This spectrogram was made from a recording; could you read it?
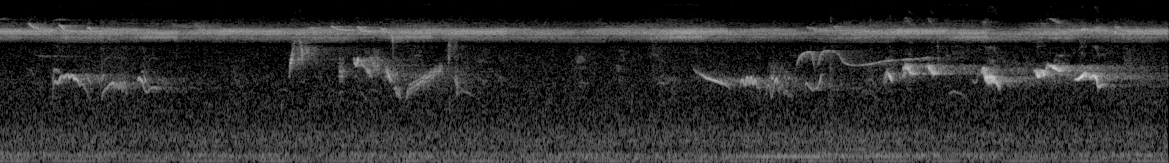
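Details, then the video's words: Wild summer tanager singing sweet whistled phrases of looping and downslurred notes, a couple of scattered bursts early and a quicker, brighter run near the end, with a constant shrill insect drone behind. "KICAU MANIA."SUMER TANAGER"(BURUNG KICAU)Full Gacor di Alam liar"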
